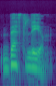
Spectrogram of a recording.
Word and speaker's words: Bethlehem: 베들레헴 영어 발음이 Bethlehem.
